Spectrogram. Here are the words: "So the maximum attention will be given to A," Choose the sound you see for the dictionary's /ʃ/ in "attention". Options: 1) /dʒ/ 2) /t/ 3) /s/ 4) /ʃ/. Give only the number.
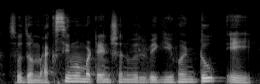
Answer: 4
